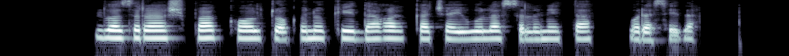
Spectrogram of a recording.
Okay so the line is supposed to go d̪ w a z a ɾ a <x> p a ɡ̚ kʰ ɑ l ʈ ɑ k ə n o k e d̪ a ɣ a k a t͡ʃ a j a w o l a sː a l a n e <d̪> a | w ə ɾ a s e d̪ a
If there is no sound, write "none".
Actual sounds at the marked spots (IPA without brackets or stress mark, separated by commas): ʃ, t̪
